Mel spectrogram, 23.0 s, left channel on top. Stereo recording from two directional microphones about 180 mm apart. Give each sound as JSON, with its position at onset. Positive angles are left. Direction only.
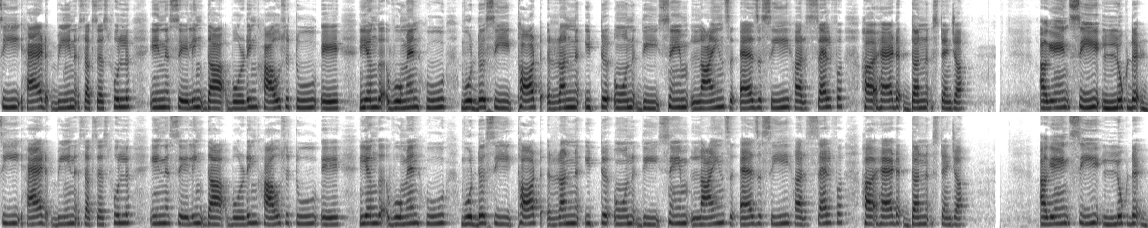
{"t": 0.0, "sound": "speech", "side_deg": 25}
{"t": 20.7, "sound": "speech", "side_deg": 20}
{"t": 21.5, "sound": "a woman's voice", "side_deg": 40}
